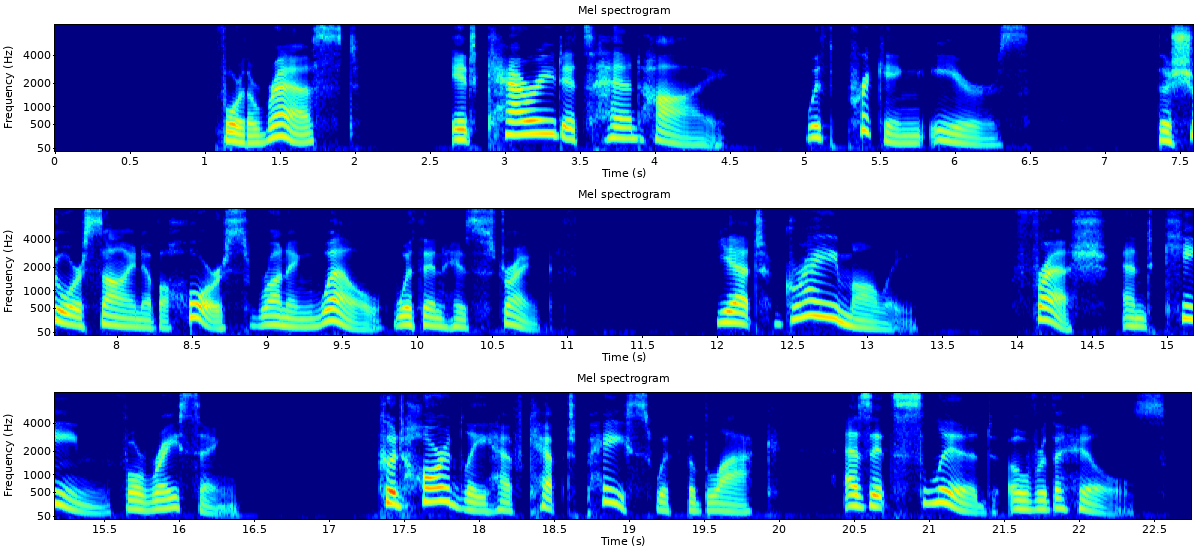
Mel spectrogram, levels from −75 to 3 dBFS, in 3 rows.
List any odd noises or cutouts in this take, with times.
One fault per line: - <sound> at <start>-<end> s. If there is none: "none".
none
